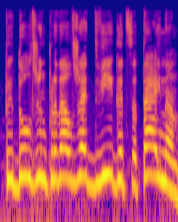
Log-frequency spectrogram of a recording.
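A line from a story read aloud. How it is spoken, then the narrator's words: Shouting. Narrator (Russian): крикнула я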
